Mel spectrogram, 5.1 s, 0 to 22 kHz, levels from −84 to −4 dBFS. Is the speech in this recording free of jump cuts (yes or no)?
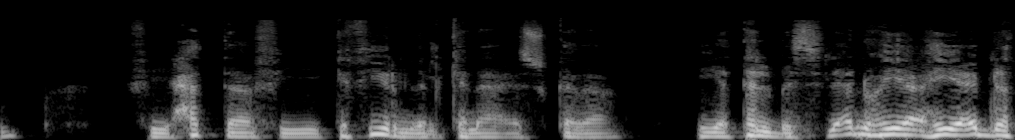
yes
